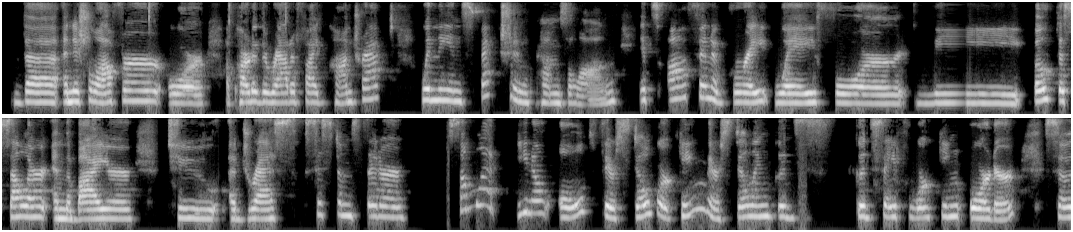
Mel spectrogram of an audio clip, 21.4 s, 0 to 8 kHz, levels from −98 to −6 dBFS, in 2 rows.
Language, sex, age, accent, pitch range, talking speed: English, female, 50-69, American, 210-255 Hz, 145 wpm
